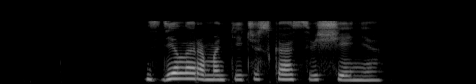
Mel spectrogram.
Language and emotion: Russian, neutral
